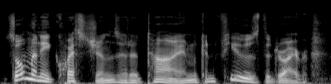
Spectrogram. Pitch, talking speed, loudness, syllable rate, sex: 120 Hz, 165 wpm, -19 LUFS, 4.6 syllables/s, male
